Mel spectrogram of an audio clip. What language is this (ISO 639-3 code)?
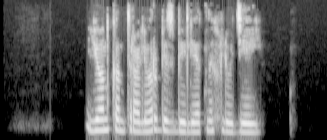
bel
